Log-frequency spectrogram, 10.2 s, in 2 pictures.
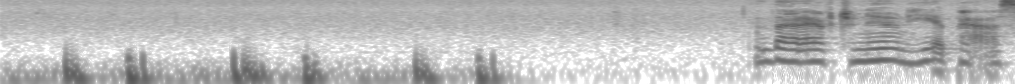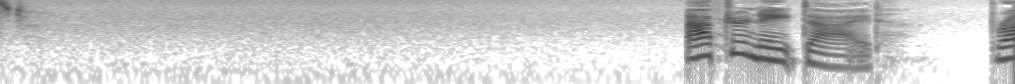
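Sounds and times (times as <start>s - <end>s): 
human heartbeat: 0.0s - 2.6s
faint hum: 0.0s - 10.1s
speech: 3.8s - 5.3s, 8.5s - 10.1s.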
